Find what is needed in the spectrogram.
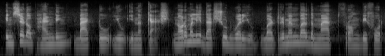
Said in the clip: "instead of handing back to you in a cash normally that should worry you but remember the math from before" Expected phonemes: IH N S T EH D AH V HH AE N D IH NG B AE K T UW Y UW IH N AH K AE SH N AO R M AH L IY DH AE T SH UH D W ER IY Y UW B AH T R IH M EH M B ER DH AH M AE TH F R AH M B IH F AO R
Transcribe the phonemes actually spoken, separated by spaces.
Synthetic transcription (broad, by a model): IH N S T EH D AH V HH AE N D IH NG B AE K T UW Y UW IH N AH K AE SH N AO R M AH L IY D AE T SH UH D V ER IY Y UW B AH T R IH M EH M B ER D AH M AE T F R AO M B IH F AO R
